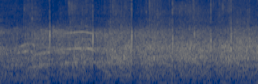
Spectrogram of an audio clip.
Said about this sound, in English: But if you're going to put me on the spot like that with a question that I don't know anything about, but based on the few hand claps, maybe I was kind of in the right area. Maybe. Or maybe they're just trying to be nice.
